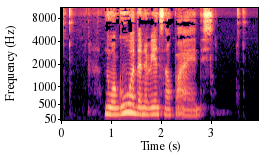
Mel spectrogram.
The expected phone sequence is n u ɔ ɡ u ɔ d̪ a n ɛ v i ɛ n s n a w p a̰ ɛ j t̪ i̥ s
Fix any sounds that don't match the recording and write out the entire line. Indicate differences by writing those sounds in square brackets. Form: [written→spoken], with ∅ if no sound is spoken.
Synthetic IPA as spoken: n u ɔ ɡ u ɔ d̪ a n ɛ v i ɛ n s n a w p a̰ ɛ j [t̪→d̪] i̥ s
